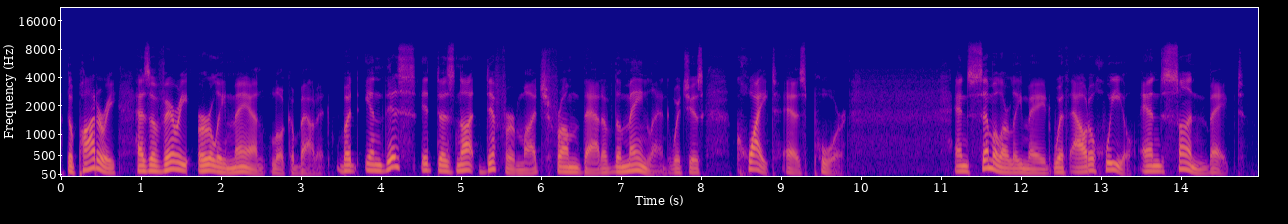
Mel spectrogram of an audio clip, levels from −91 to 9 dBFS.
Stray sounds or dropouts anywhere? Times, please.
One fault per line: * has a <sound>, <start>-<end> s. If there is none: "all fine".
all fine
